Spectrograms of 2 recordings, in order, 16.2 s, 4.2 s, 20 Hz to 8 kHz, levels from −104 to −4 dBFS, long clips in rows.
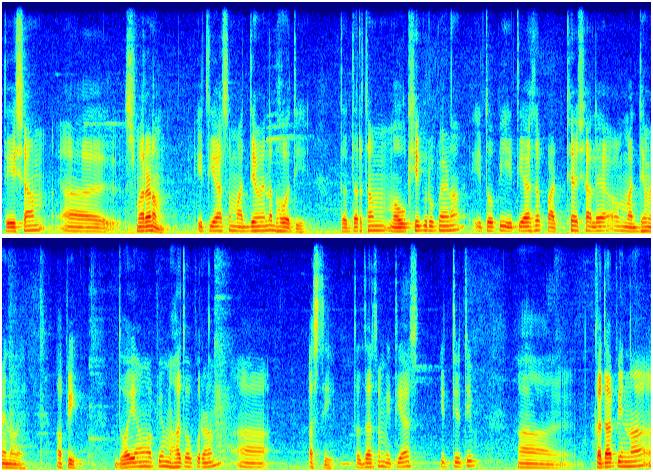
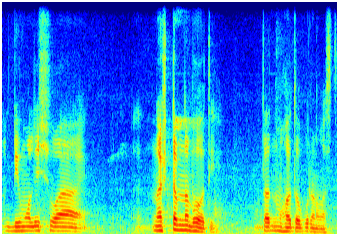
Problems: background sounds at intervals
